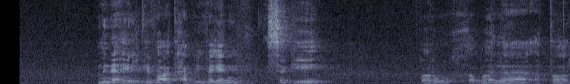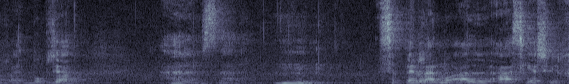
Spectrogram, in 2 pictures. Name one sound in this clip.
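A middle-aged man speaks calmly and cheerfully close to a microphone.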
